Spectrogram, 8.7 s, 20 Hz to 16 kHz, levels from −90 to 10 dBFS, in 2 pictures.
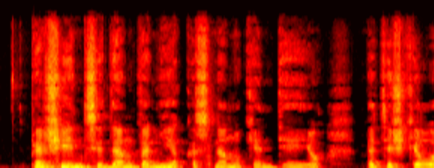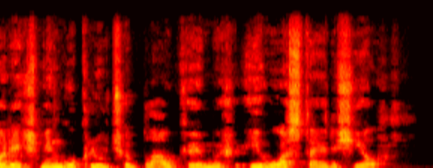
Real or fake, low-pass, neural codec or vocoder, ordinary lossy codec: real; 14.4 kHz; none; AAC, 48 kbps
